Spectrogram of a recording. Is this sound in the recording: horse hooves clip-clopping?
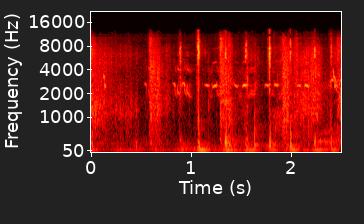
yes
